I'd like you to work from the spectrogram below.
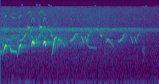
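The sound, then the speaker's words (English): A bright, rapid orchard oriole song of quick chirps and slurred whistles, clear, louder at first then trailing off softer over a couple of seconds, recorded on a morning at the Flat River waterfowl impoundment, a natural area of deciduous forest, fields and wetlands. “The orchard orioles sang sweetly at the Flat River waterfowl impoundment, where Kent Fiala recorded their voices.”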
